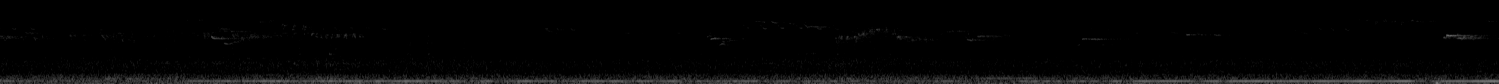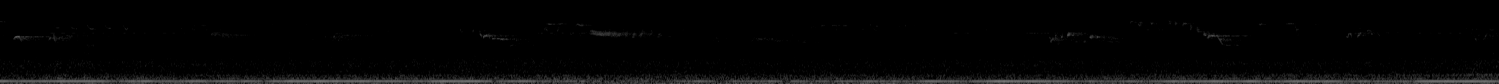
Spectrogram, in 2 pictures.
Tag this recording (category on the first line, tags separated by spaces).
Soundscapes > Nature
sound-installation field-recording raspberry-pi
